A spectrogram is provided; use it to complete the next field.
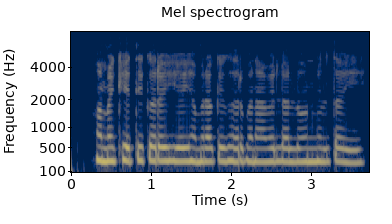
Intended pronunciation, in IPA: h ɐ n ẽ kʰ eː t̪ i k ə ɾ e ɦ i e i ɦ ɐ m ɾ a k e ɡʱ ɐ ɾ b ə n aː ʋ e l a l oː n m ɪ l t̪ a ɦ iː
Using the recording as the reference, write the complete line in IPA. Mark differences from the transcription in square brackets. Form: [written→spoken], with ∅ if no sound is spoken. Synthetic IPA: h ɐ [n→m] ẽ kʰ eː t̪ i k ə ɾ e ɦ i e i ɦ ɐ m ɾ a k e ɡʱ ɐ ɾ b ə n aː ʋ e l a l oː n m ɪ l t̪ a ɦ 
